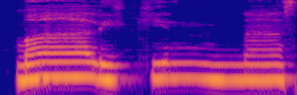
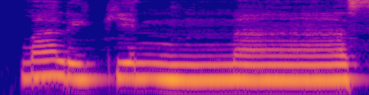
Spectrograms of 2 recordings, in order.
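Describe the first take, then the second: First: The first vowel 'ma' is drawn out long. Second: The first vowel 'ma' is kept short. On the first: The speaker calls it wrong. "bukan malikin nas" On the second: The speaker calls it right. "Padahal sebenarnya bacaannya malikin nas gitu"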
